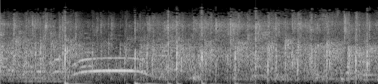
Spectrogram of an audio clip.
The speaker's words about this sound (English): So after I read your name, I will present you with your diploma and everybody will clap for you.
